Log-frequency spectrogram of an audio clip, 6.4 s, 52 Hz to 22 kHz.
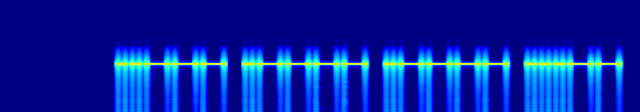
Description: Morse code, heard as a keyed tone, about 17 wpm, 700 Hz. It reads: 2113
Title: Numbers - 4-Digit 17wpm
